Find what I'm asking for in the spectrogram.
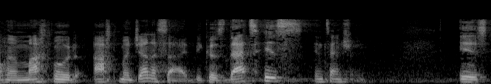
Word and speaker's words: Mahmoud Ahmadinejad: You have a president of Iran, Mahmoud Ahmadinejad, is how you pronounce his name. If you prefer to pronounce his name Mahmoud Ahmadinejad, you can do that too.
